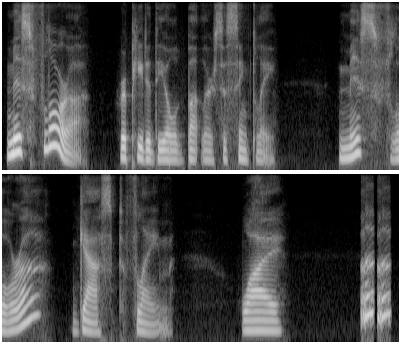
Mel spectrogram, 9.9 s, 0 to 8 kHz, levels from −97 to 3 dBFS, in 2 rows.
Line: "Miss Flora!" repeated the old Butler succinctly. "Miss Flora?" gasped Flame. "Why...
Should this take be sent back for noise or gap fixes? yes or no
yes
